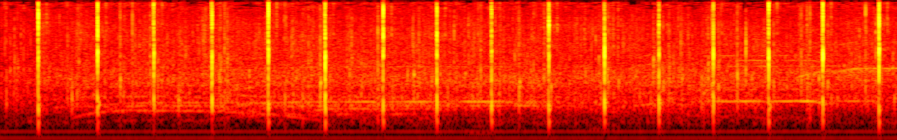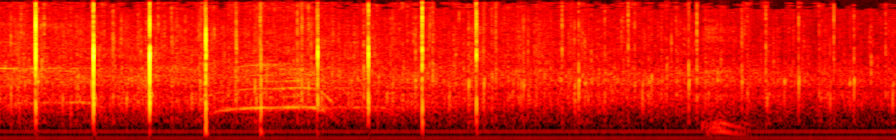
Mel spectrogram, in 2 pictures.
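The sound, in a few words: commencement audience giving round of applause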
